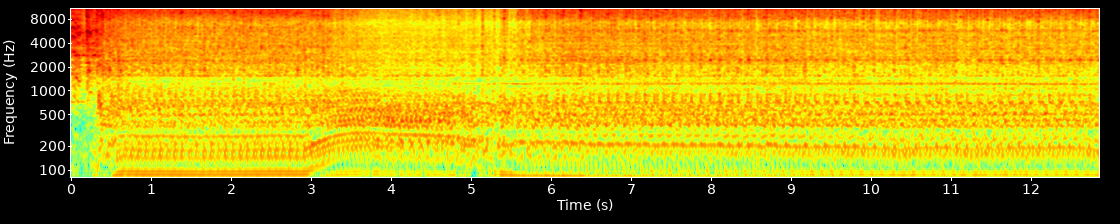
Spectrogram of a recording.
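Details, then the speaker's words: Turbo LS Ford Ranger, tested with 2-step before track day: starts, blips and settles to a lumpy idle with sharp metallic lifter-like ticking from a big exhaust leak that also ran it lean. "well bit sad but I got that big exhaust leak in there and it wasn't building"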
